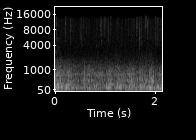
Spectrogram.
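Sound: thunderclap with rain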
